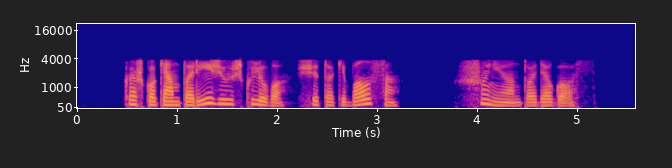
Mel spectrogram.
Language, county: Lithuanian, Klaipėda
